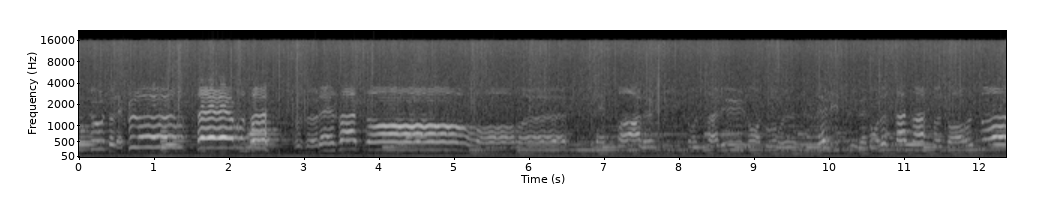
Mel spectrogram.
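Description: A man singing a French art song with a wide vibrato, accompanied by sustained piano chords. It is an old historical recording with a steady background of surface noise.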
